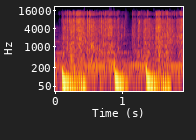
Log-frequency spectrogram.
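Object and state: Hollow-sounding, fully baked bread loaf.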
